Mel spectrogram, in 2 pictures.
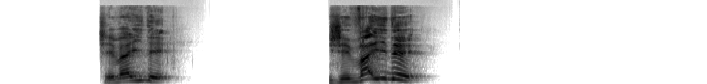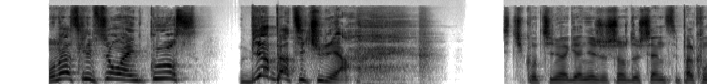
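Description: A young man speaks with animation, close to a microphone, in short bursts.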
